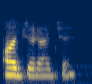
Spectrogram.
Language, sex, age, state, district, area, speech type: Nepali, female, 18-30, West Bengal, Darjeeling, rural, conversation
